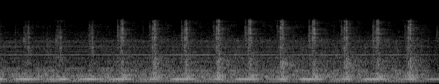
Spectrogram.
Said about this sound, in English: The only sound is the whirring and clanking of the impersonal machine as it warms up, receives the communication, and begins to print. This sound resembles a clock ticking away the moments towards the reveal of Bullitt's fate.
